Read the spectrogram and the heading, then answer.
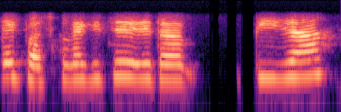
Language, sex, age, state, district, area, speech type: Nepali, female, 18-30, West Bengal, Kalimpong, rural, conversation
